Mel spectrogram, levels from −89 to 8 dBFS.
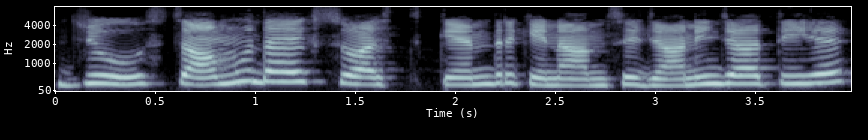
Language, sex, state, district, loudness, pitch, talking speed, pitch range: Hindi, female, Uttar Pradesh, Budaun, -16 LUFS, 275 Hz, 150 wpm, 250-300 Hz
